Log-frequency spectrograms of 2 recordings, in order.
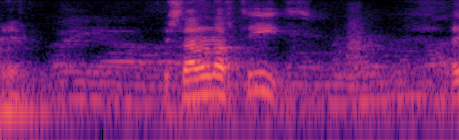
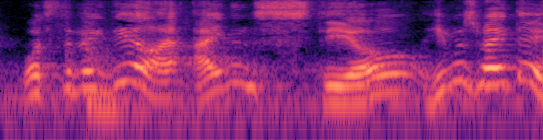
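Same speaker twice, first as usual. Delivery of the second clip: higher, indignant excuse-maker voice rising to a louder peak; mock defensive protest; 6 semitones higher, 4 dB louder than usual. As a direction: play the guilty one brushing it off, getting worked up. Mock self-justifying wrongdoer quote.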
